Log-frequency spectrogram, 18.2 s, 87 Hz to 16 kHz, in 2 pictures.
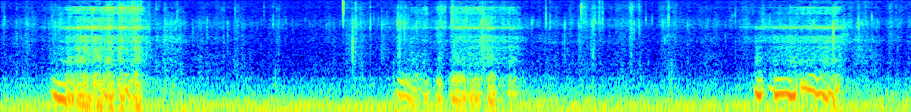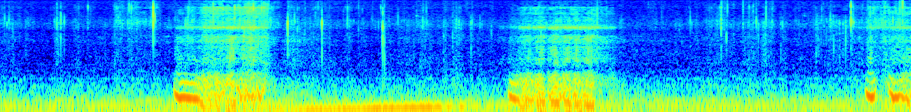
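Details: Small dog snoring at home: soft, rhythmic snuffling snores at about 18 breaths a minute over a low room hum.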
